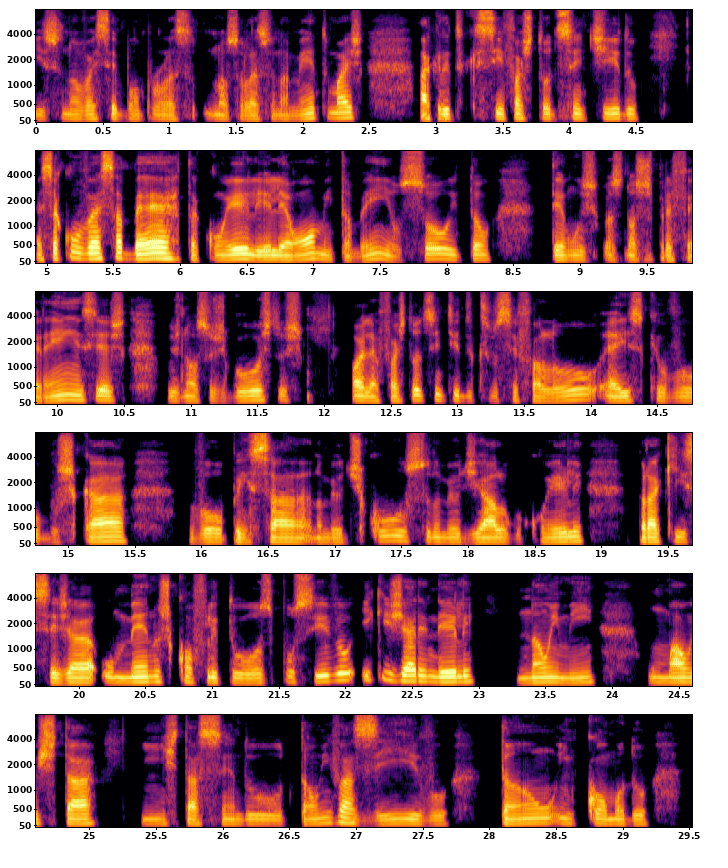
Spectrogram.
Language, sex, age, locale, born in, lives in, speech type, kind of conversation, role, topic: Portuguese, male, 40-44, pt-BR, Brazil, Portugal, conversation, advice, user, Como posso começar a estabelecer limites com familiares próximos sem brigar?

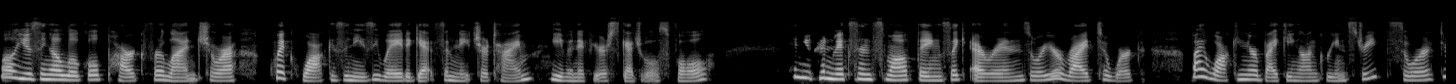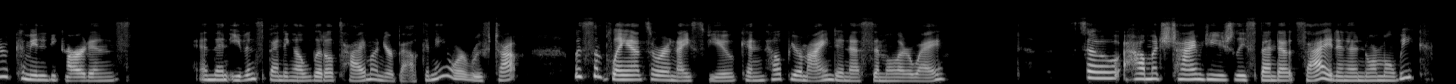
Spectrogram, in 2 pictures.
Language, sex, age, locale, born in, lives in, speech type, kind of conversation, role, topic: English, female, 40-44, en-US, United States, United States, read, expert-assistant, expert, What are the benefits of spending time outdoors?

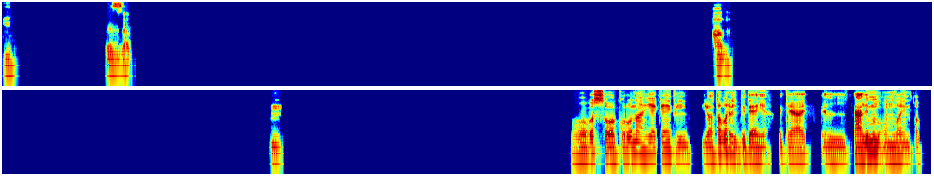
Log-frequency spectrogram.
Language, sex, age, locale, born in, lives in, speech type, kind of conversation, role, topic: Arabic, male, 20-24, ar-EG, Egypt, Egypt, conversation, podcast, guest, إيه رأيك في دور الإنترنت في التعليم دلوقتي؟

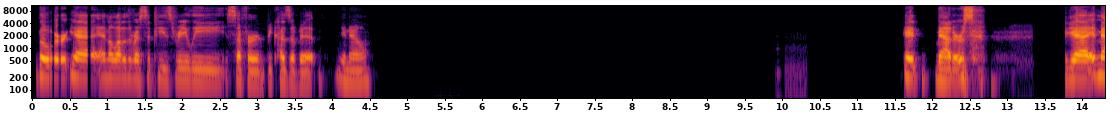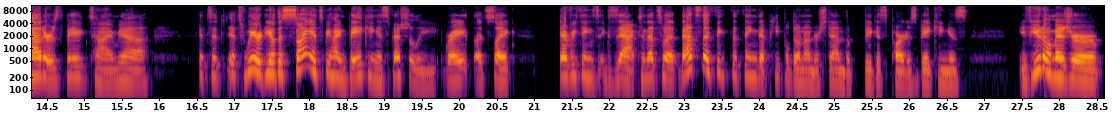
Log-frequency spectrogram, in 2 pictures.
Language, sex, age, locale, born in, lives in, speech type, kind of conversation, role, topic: English, female, 55-59, en-US, United States, United States, conversation, podcast, host, What are the best ways for beginners to build confidence and enjoy learning to cook?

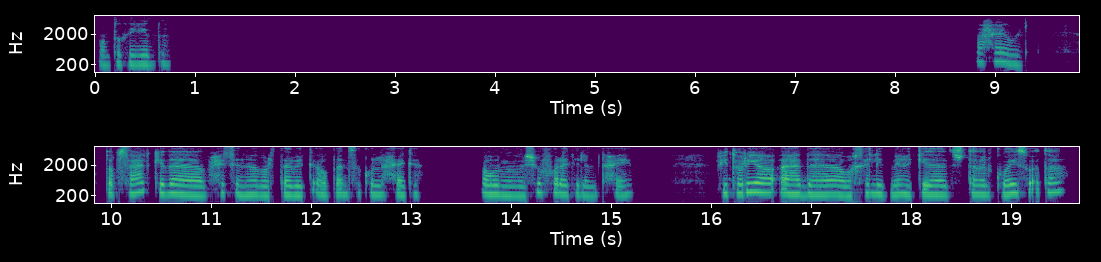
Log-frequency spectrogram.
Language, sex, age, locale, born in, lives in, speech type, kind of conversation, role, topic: Arabic, female, 30-34, ar-EG, Egypt, Portugal, read, expert-assistant, asker, ما أهمية وضع خطة دراسية لتحقيق التفوق الأكاديمي؟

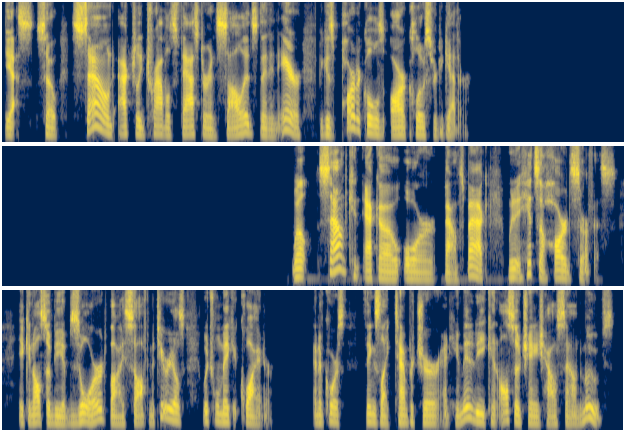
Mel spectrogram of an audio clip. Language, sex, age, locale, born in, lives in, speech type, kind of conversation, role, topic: English, male, 30-34, en-US, United States, United States, read, expert-assistant, expert, How does sound travel, and what impact does it have on our environment?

